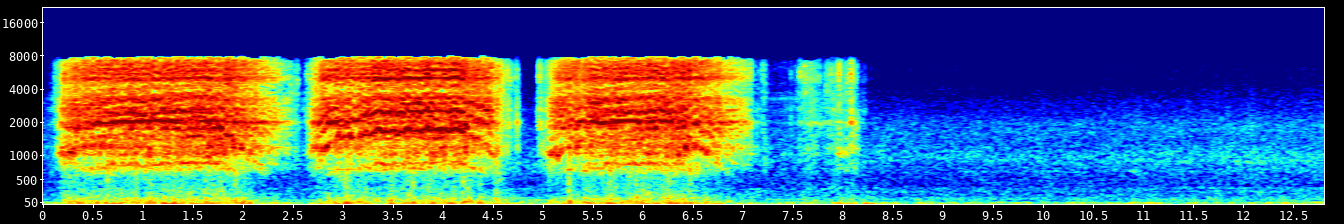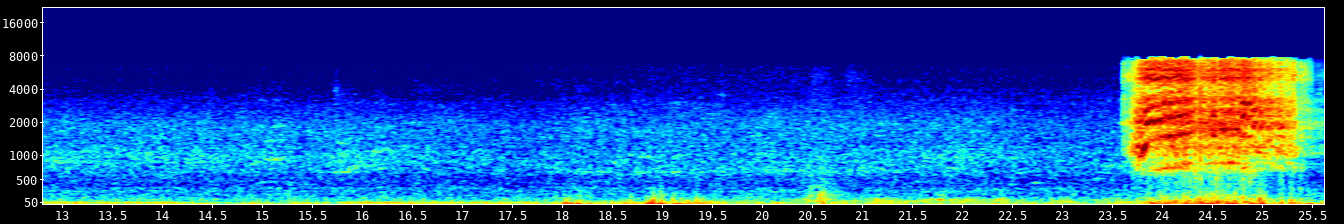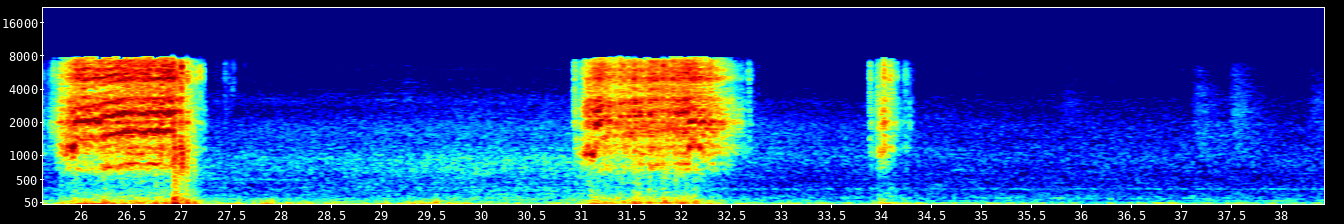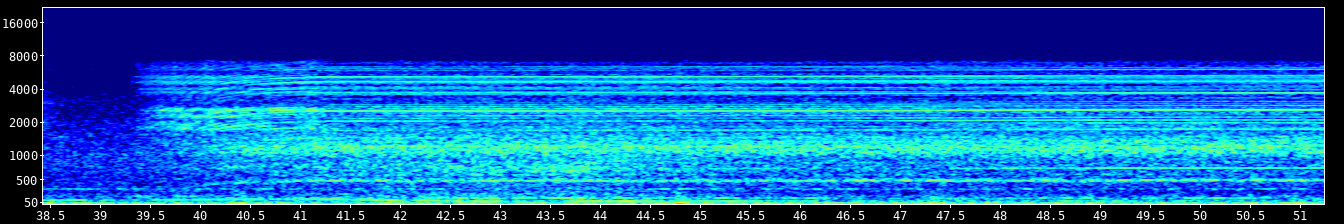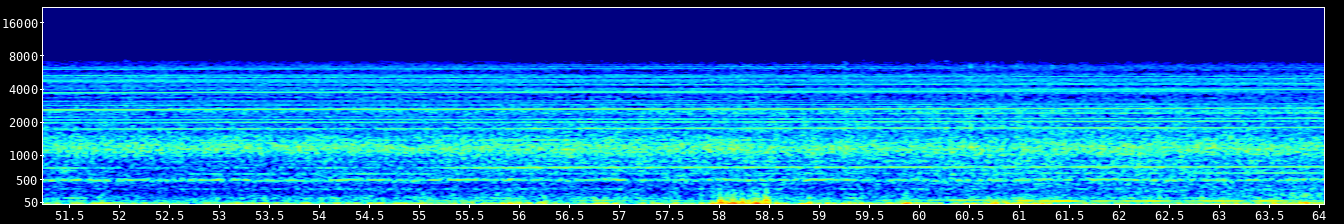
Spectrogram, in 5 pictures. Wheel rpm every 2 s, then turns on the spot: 140, 130, 100, 80, 0, 0, 0, 0, 0, 0, 0, 20, 110, 100, 0, 70, 30, 0, 0, 0, 0, 0, 0, 0, 0, 0, 0, 0, 0, 0, 0, 0.
6-8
